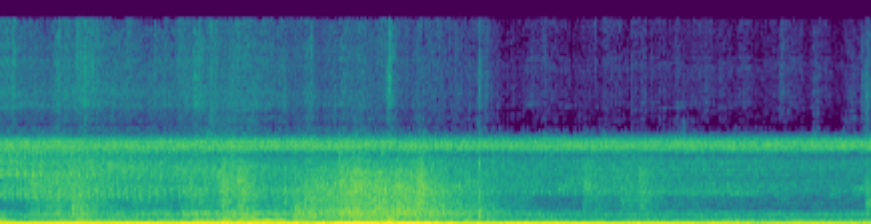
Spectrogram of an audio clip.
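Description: Honey bees swarm densely over a brood frame lifted from a hive, a steady loud droning buzz with a strong low hum running throughout, close and continuous.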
